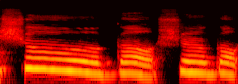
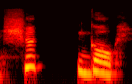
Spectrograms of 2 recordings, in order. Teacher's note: esse D do should é uma Stop como vem uma uma consoante depois ele não falou esse D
